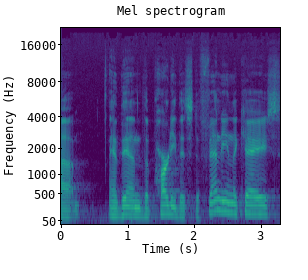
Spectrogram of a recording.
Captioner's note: none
